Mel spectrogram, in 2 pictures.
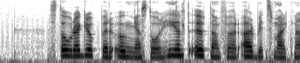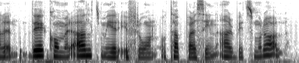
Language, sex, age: Swedish, female, 22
